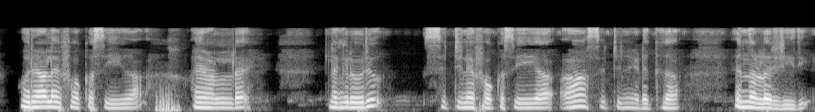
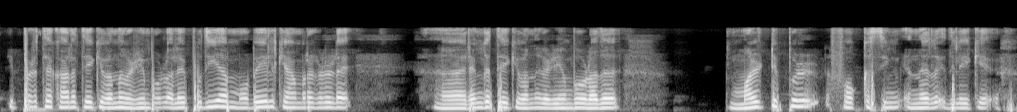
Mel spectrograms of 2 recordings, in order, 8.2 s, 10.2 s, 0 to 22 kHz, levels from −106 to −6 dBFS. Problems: none marked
